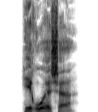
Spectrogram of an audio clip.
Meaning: 1. comparative degree of heroisch 2. inflection of heroisch: strong/mixed nominative masculine singular 3. inflection of heroisch: strong genitive/dative feminine singular
- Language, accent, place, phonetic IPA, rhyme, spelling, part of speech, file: German, Germany, Berlin, [heˈʁoːɪʃɐ], -oːɪʃɐ, heroischer, adjective, De-heroischer.ogg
